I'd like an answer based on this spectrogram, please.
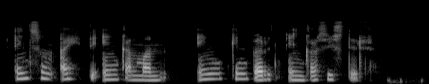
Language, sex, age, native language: Icelandic, female, 18-19, Icelandic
